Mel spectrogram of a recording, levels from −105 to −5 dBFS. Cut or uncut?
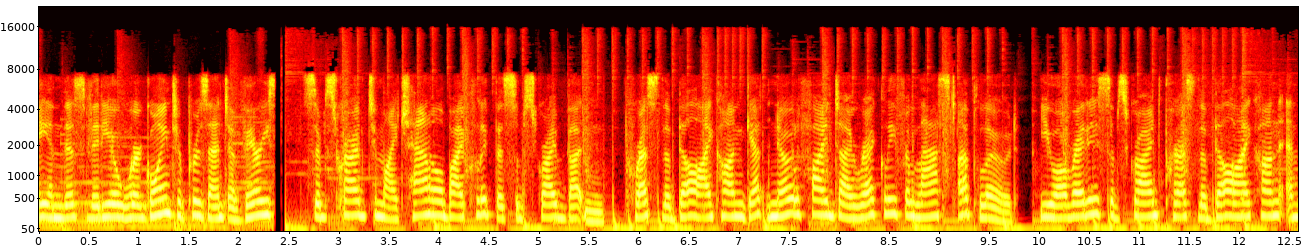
uncut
